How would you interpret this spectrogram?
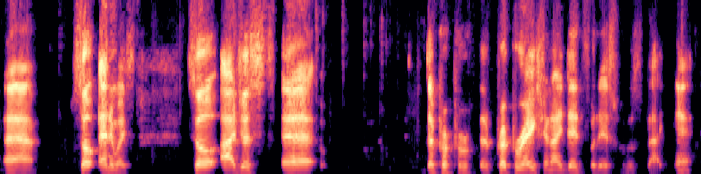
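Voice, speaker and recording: A man's voice: medium pitch, sing-song, normal speed, pushed and bright, dry recording. A man from Sweden giving an opening statement in a debate, hesitant and searching for words, with many fillers.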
